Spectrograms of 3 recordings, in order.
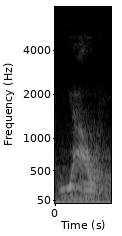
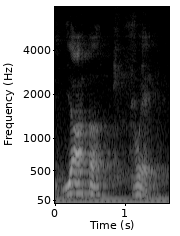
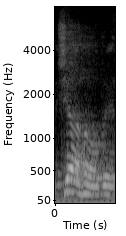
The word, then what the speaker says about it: Yahweh: Now that I spent plenty of time on that, just for the record, Yahweh is how it's pronounced. Y-A-H and then H-O and then V-A-W. That's how you pronounce it. Yahweh. Okay? There's no J, so we understand when they say Jehovah, it's actually what? Yahovah. Right? Or, if you slow it down and pronounce it right, Yahweh.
